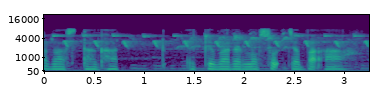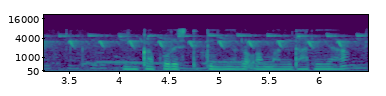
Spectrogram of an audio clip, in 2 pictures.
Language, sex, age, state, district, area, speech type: Santali, female, 18-30, West Bengal, Malda, rural, spontaneous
